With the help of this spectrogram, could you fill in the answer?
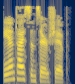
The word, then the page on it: anticensorship: British English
